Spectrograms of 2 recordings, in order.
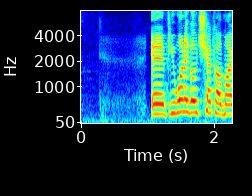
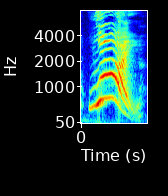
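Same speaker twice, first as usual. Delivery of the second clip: exasperated; 11 semitones higher, 5 dB louder than usual. Real, not acted. Exasperated over Happy Meal toys.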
